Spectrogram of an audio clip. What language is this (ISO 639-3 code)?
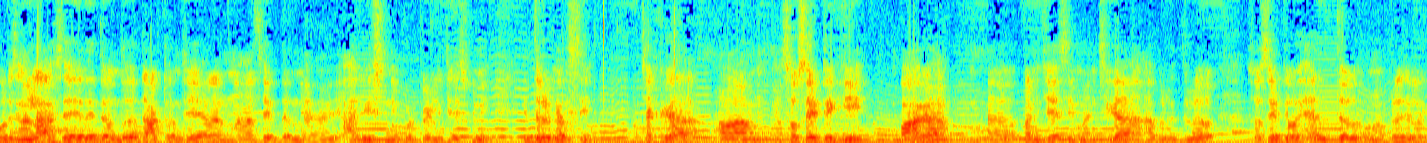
ron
